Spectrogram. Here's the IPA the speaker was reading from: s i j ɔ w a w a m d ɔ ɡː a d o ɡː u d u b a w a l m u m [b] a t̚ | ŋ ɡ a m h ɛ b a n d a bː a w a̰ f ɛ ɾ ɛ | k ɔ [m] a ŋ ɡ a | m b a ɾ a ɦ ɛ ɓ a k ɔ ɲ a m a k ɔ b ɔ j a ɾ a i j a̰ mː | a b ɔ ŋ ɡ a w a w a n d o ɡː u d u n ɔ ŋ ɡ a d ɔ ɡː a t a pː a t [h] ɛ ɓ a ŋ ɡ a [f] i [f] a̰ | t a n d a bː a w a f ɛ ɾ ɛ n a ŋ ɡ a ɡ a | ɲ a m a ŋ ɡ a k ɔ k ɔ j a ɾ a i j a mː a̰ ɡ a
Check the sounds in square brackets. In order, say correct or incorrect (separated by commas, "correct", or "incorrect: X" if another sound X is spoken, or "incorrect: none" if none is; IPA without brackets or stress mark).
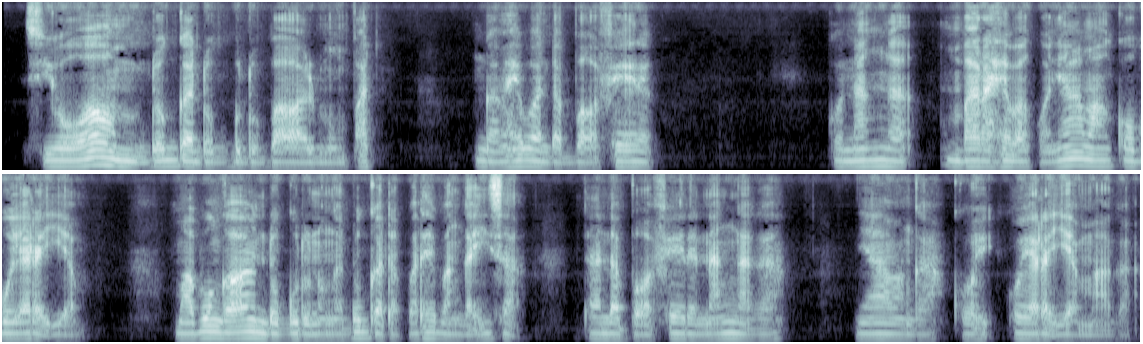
incorrect: p, incorrect: n, correct, incorrect: h, incorrect: s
